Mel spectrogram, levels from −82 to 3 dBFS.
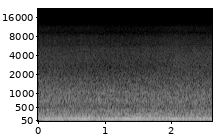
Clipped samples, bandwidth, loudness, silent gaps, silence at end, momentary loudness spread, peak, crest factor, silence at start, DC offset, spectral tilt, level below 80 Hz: under 0.1%; 12 kHz; -29 LUFS; none; 0 s; 2 LU; -16 dBFS; 10 dB; 0 s; under 0.1%; -7 dB/octave; -42 dBFS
